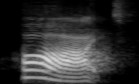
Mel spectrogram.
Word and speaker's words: taught: So, in these cases taught think of it as being spelled t o t with that open ah.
